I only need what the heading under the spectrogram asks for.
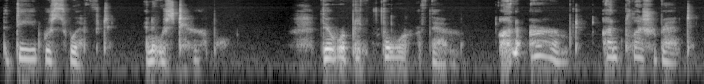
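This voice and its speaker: A woman with a husky, breathy voice reading an old novel aloud in a deliberate, dramatic storytelling manner. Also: medium pitch, in a whisper. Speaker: amateur reader.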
